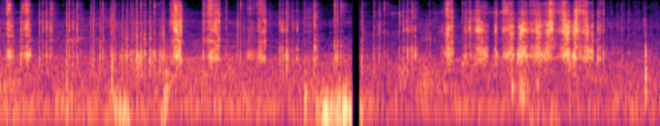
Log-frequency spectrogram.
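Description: Long painted nails tap and scratch across the keys and plastic back of a small, hollow, lime-green plastic pocket calculator. The result is a dense run of quick, bright clicks and scrapes with very little ring, pausing for a brief silent break just before the five-second mark.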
